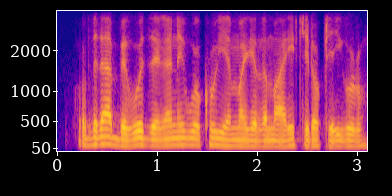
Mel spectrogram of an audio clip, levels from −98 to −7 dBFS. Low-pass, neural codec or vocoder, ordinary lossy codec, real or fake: 3.6 kHz; codec, 16 kHz, 2 kbps, X-Codec, HuBERT features, trained on balanced general audio; Opus, 16 kbps; fake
